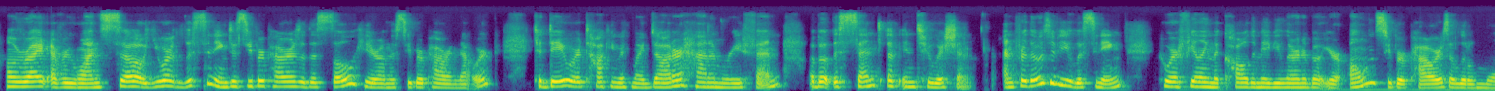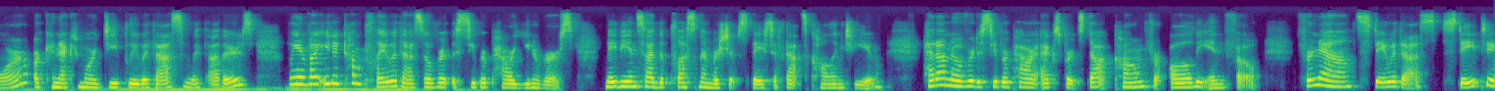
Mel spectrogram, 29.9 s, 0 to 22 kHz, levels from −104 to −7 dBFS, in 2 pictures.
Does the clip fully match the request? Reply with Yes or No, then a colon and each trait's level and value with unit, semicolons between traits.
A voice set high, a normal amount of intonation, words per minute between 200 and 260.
Yes: high, 195 Hz; average, 3.4 semitones; fast, 205 wpm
